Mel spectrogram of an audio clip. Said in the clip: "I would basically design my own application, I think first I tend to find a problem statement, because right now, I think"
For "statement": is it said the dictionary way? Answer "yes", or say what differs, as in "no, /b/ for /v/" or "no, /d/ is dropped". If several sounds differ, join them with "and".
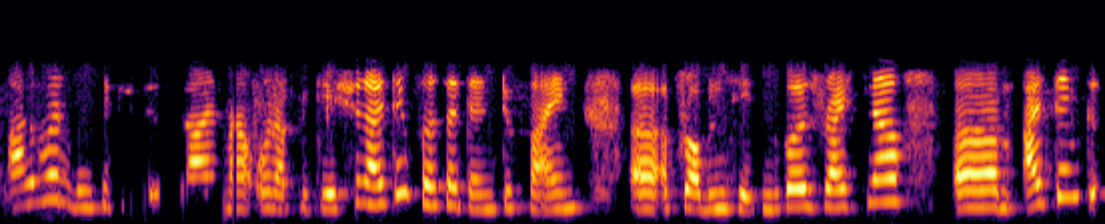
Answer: no, /m/ is dropped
